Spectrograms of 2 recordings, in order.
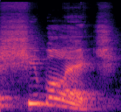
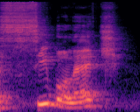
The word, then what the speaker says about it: Xibolete: de Gileade lhe diziam Então diga Chevrolet E se ele dizia simolete não conseguindo pronunciar corretamente a palavra eles o agarravam e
